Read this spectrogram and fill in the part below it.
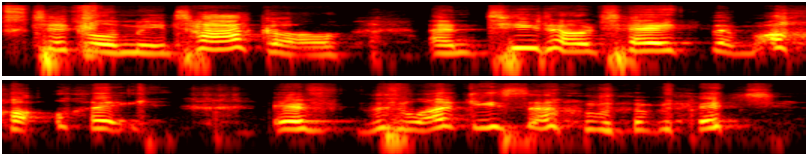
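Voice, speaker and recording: A woman's voice: high voice, moderate pace, fairly bright tone, dry recording, rough recording. A woman in her thirties co-hosting a casual live online chat show from a room at home, playful and teasing, with a cough, talking into a handheld mic. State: has a cough. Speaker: co-host.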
